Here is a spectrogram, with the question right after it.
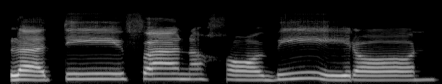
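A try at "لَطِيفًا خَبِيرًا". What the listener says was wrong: ronnya jangan ditahan. Latifan khabiran. Latifan khabiran.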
